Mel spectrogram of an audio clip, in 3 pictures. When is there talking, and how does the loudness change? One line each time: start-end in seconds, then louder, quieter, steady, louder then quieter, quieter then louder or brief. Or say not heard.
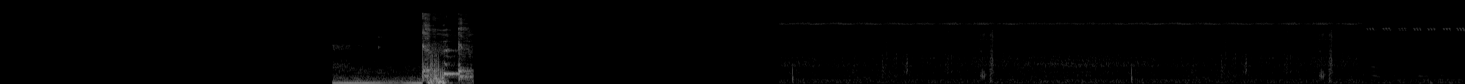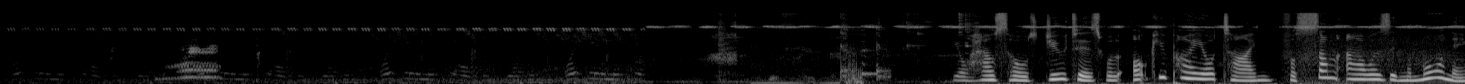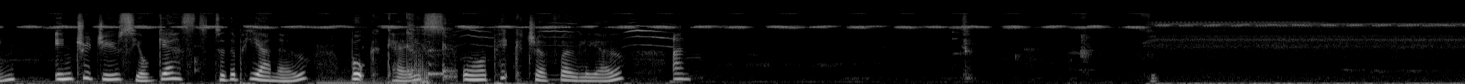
24.1-36.2 steady.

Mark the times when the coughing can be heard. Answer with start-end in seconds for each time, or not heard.
3.3-4.8, 22.1-23.6, 32.5-33.9.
